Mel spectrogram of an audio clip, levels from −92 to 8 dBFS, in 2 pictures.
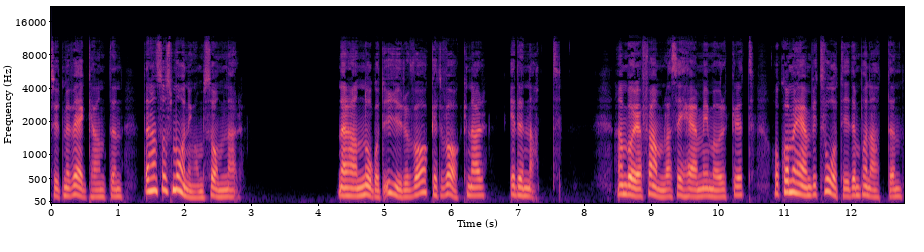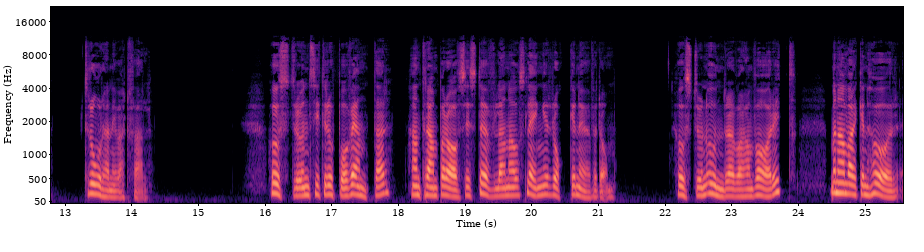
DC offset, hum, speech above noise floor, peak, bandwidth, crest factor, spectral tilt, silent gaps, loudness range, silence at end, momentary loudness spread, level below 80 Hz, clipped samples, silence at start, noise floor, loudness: under 0.1%; none; 59 dB; -2 dBFS; 11 kHz; 18 dB; -7 dB/octave; none; 6 LU; 0 s; 11 LU; -62 dBFS; under 0.1%; 0 s; -77 dBFS; -18 LUFS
